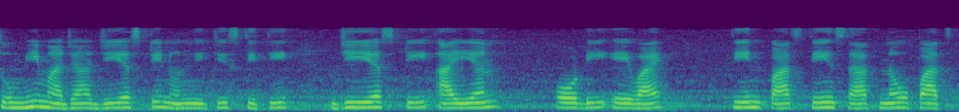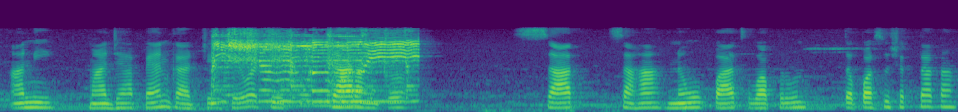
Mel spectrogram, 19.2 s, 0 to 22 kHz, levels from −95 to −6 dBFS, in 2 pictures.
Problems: constant background noise, background conversations at intervals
